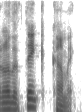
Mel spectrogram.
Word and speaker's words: another think coming: day-to-day vernacular but uh the proper way to say it and people a lot of people don't know this is you've got another think coming well according to Hughes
